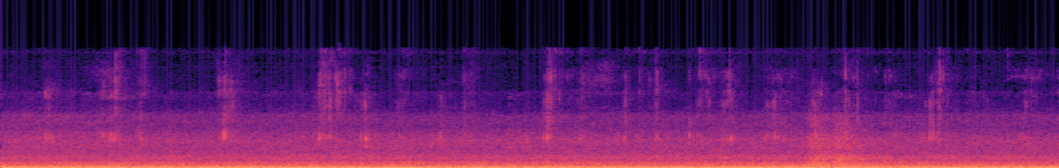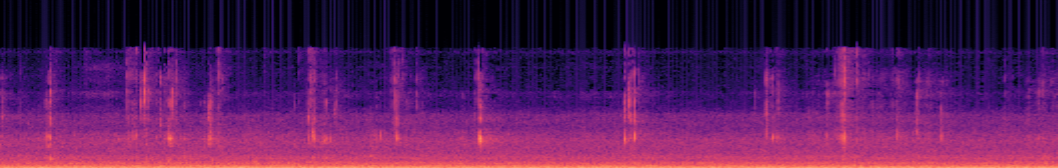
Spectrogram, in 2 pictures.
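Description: Close-up chewing and biting of pizza, with many small sharp mouth clicks scattered throughout, over a steady low hum.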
